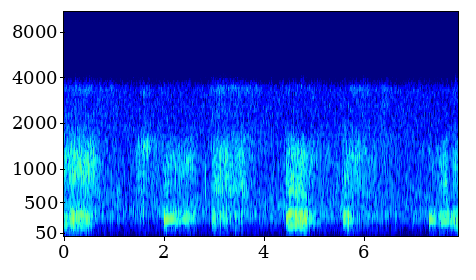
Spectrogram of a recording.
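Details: Snoring: repeated soft, fluttering snores with short snorts, a few every few seconds, in a quiet room.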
